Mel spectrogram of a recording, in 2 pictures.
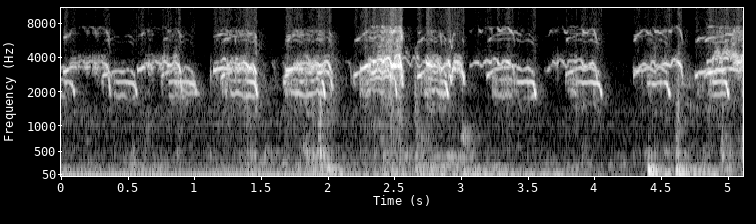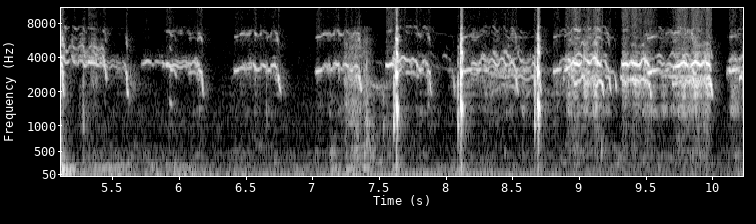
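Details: At a Théding nest in France, late June 2023, the male common kestrel feeds his four 17-day-old young: rapid series of high, hooked squeals, each bending downward, tumbling over one another, then sharper ticks near the end.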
